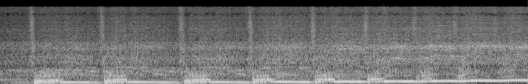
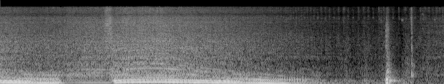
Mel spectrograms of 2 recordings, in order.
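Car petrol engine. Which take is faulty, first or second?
second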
